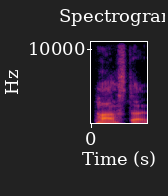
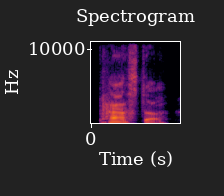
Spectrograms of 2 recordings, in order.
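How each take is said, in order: First: The word has a non-Canadian pronunciation. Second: The word has a Canadian pronunciation. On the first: "instead of pasta" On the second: "in Canada where we say pasta"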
